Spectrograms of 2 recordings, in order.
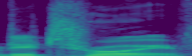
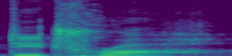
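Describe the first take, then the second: First: It is said with an English pronunciation. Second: It is said with a non-English pronunciation.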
